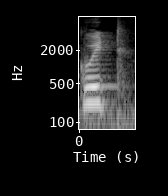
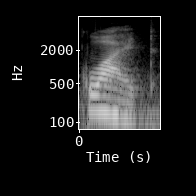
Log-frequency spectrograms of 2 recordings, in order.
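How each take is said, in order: First: The vowel is a short 'i' sound. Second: The vowel is an 'eye' sound. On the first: The speaker calls it wrong. "बहुत सारे learners कैसे pronounce करते होंगे? क्विट, लेकिन वो क्विट है नहीं" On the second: The speaker calls it right. "उसको हम कहते हैं क्वाइट"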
